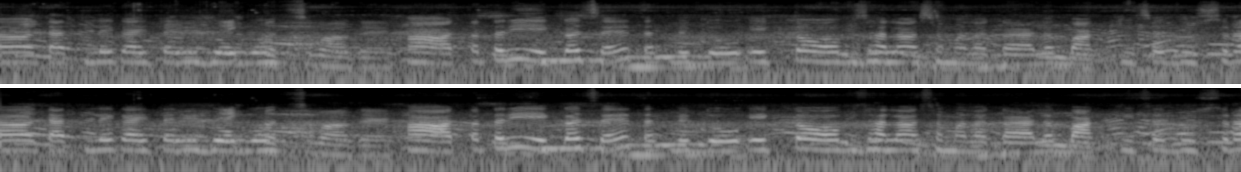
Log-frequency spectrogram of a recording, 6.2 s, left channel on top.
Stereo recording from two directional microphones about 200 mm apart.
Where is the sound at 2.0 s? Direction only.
Centre (ahead or behind).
